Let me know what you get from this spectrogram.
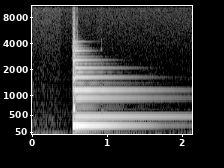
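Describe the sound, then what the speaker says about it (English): After a brief quiet moment, one plucked guitar note A sharp on the 3rd string, 3rd fret, sounds sharply and then sustains, fading gradually on its own. "A sharp is on the 3rd fret."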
